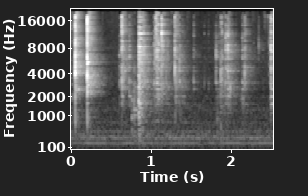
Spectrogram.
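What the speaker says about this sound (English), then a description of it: "I'm also gonna go back and just make sure it's nice and level using that flat end of my knife" A knife's flat edge scraping and tapping against a metal teaspoon while leveling ginger cookie ingredients, producing a series of light, close clinks and scrapes at irregular intervals, fairly quiet.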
